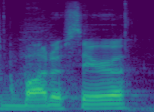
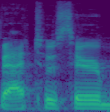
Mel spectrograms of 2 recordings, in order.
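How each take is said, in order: First: The first syllable sounds like 'bot'. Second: The first syllable sounds like 'bat'. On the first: The speaker calls it right. "but it's" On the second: The speaker calls it wrong. "I was saying"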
